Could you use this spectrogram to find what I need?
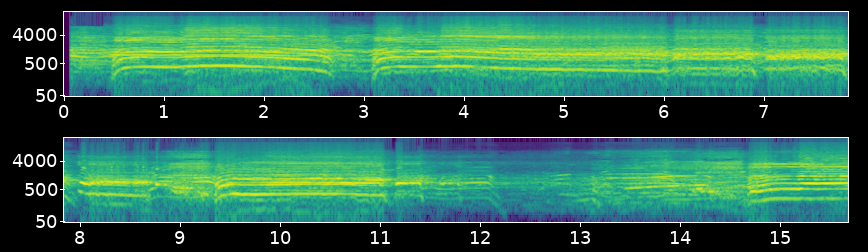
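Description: A man sings a prayer in a long, drawn-out wailing voice through a loudspeaker.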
